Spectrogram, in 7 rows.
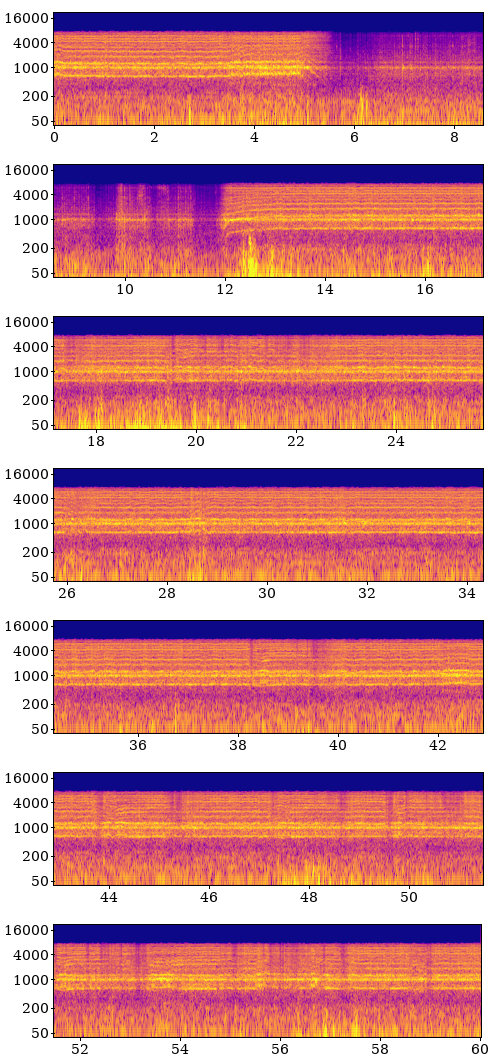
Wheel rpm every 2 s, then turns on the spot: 160, 160, 80, 20, 10, 20, 150, 160, 160, 160, 160, 160, 160, 160, 160, 160, 160, 160, 160, 160, 160, 160, 160, 160, 160, 170, 160, 170, 170, 160.
4-10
